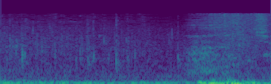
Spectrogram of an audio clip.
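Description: A bomb goes off in the video game Warzone, a short burst with a heavy low boom that swells near the end, loud and close.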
